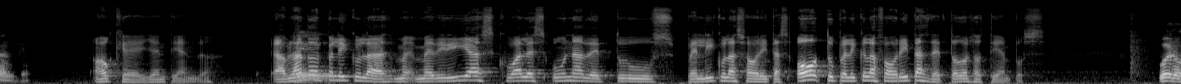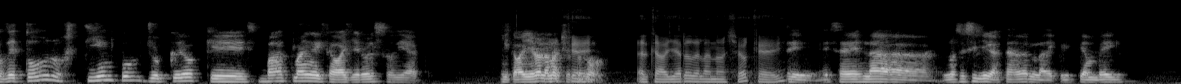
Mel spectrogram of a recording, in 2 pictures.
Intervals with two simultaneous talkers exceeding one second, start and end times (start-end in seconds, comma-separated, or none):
none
